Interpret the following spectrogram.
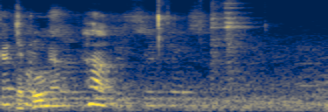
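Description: Small metal manicure tools clicking and clinking against long acrylic nail tips, with two sharp clicks in the second half.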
